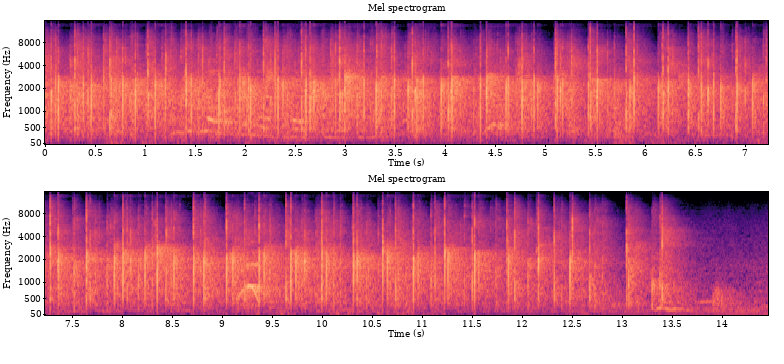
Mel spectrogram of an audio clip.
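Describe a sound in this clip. A piano is played with rapid, dense strikes.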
